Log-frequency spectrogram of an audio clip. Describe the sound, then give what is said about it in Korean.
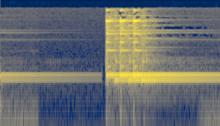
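A doorbell rings out with a bright electronic chime as a visitor arrives at the front door, a couple of quick clustered tones followed by a lingering ring, after a steady faint hum. No one speaks. “아, 다이아 잠깐만 누가 오셨나? 누구세요?”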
